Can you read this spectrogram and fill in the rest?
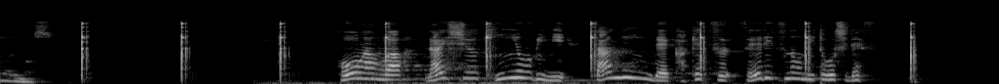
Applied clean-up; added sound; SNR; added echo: classical method WPE with log-MMSE.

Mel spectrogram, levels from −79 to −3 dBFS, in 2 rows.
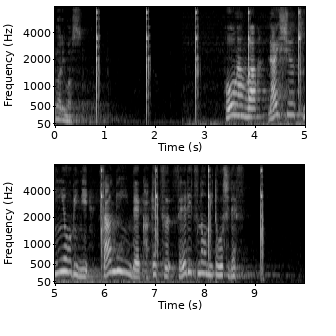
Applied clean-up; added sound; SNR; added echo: none; Hammer; 2 dB; reverberation time 1.5 s.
